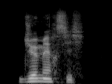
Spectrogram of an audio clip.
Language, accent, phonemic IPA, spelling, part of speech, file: French, France, /djø mɛʁ.si/, Dieu merci, interjection, LL-Q150 (fra)-Dieu merci.wav
- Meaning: thank God! thank goodness!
